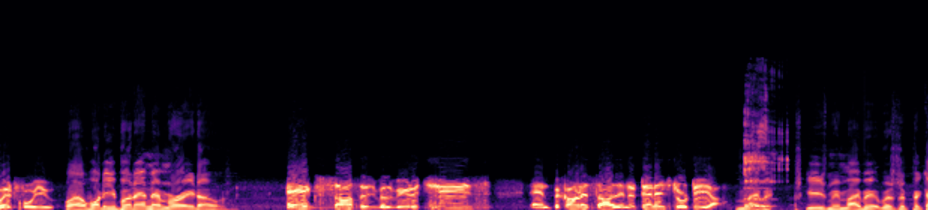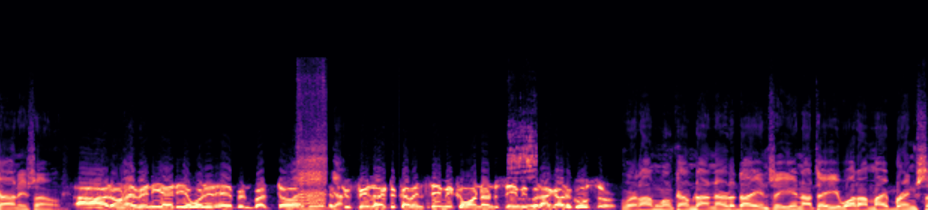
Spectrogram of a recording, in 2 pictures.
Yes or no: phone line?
yes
